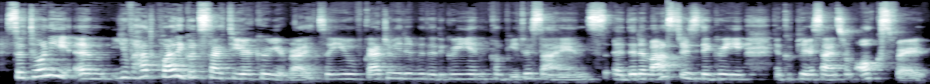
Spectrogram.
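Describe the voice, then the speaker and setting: A woman's voice: medium pitch, vocal fry, echoey room. Upbeat woman hosting a podcast. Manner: upbeat, scripted intro then conversational questions. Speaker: podcast host. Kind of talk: interview podcast.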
